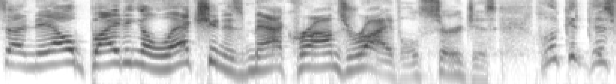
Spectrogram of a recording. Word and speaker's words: Macron: weezy mcgee no it's not macro like when you take photography it's macron macron what do we say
